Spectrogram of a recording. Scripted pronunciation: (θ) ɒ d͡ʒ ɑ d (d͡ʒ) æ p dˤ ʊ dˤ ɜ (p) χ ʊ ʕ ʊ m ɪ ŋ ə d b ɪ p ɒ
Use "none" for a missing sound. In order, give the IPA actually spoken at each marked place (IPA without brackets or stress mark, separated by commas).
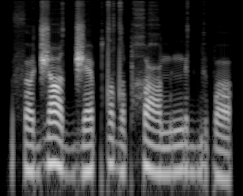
θ, d͡ʒ, p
